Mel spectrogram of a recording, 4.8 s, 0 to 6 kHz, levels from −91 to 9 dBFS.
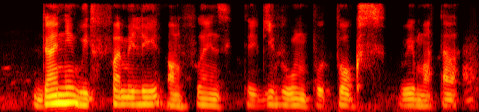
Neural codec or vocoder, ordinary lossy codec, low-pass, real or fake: codec, 16 kHz, 4 kbps, X-Codec, HuBERT features, trained on general audio; none; 5.4 kHz; fake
